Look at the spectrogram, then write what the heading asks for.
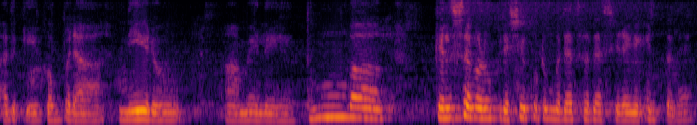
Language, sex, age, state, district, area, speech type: Kannada, female, 60+, Karnataka, Dakshina Kannada, rural, spontaneous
